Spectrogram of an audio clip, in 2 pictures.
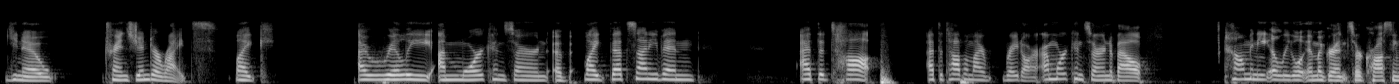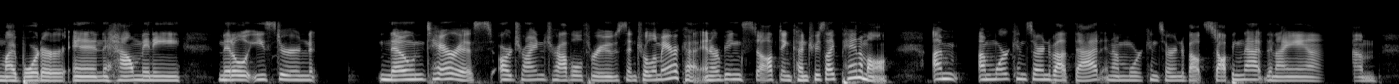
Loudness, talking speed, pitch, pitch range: -18 LUFS, 160 wpm, 205 Hz, 190-225 Hz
